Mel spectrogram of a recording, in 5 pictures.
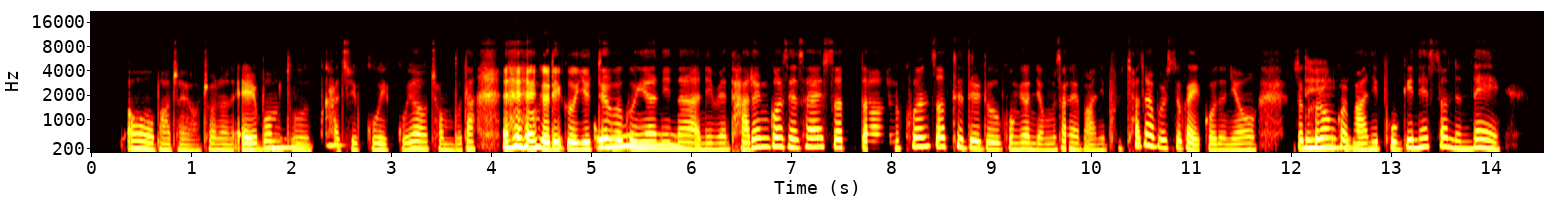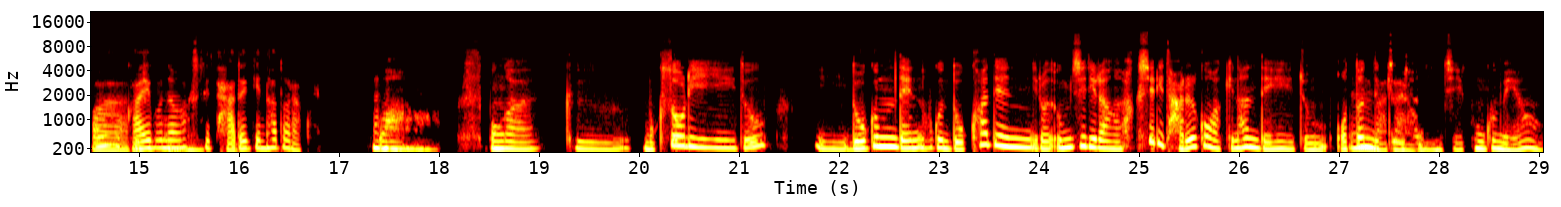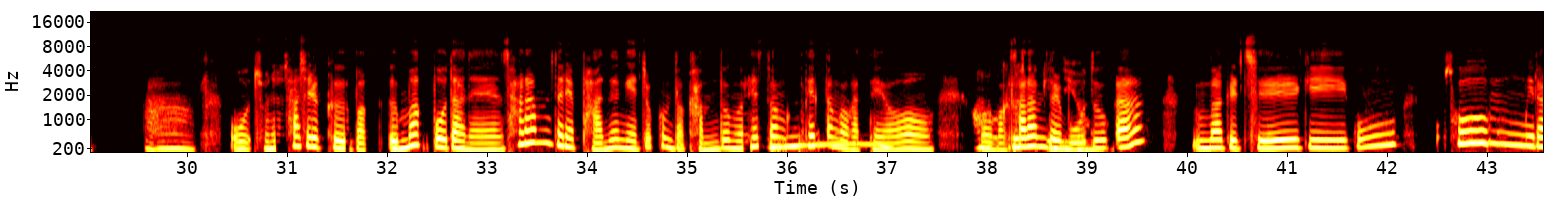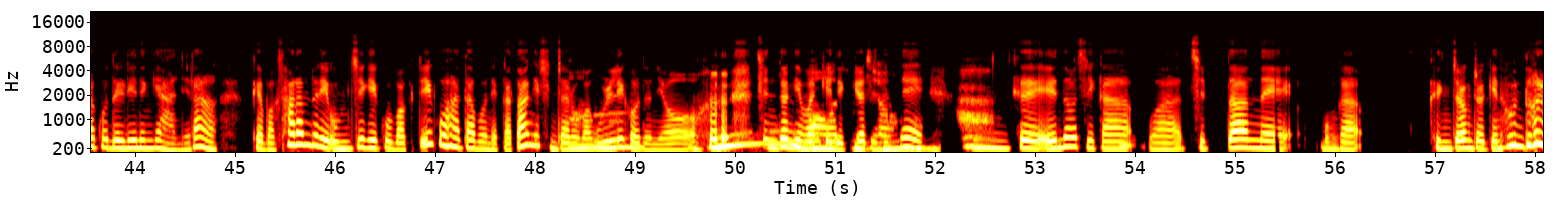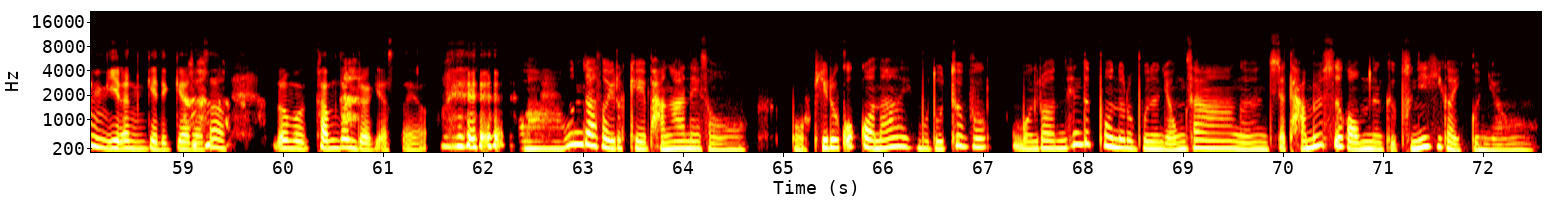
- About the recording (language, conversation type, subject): Korean, podcast, 라이브 공연을 직접 보고 어떤 점이 가장 인상 깊었나요?
- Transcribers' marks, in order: other background noise; laugh; laugh; laugh; gasp; laughing while speaking: "혼돈이라는 게"; laugh; laugh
